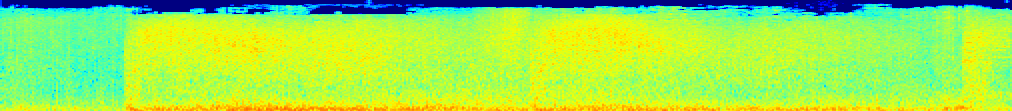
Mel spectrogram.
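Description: A fireball bursts with a loud whoosh.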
